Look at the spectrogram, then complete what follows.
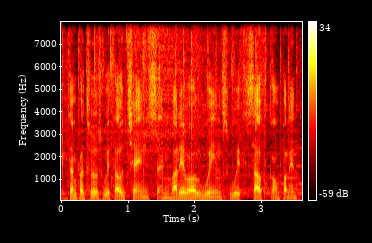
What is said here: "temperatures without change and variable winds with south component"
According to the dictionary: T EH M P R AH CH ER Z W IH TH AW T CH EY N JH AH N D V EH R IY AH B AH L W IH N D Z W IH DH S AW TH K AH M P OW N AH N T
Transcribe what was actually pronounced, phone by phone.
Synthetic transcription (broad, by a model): T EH M P R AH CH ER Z W IH TH AW T CH EY N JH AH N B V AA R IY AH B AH L W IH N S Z W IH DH S AW TH K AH M P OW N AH N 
